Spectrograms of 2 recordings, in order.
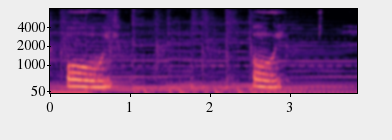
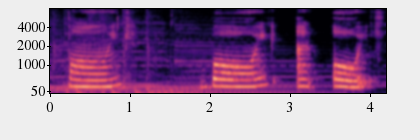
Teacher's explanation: In this sound we go from rounded to not rounded lips, starting at O and ends and E.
